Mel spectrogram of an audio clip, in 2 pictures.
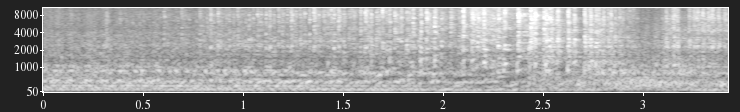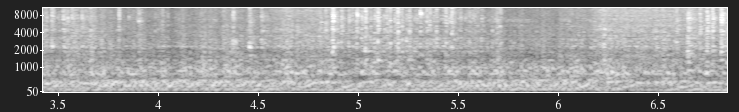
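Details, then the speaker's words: Junkyard 6.0L Chevy V8 from a 2002 truck pulled from a mud hole, run on a test harness after seeming to run out of fuel: deep, steady rumble with a brief rev, even firing, no knocks. Normal running. "looks like it's going to run."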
